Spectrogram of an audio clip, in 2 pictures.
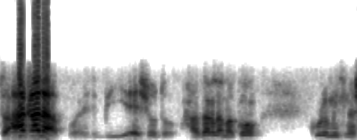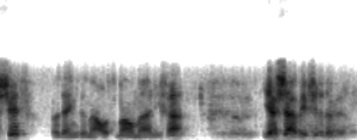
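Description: A man teaching a religious lesson with animated storytelling, asking rhetorical questions and acting out the people in his stories. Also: medium pitch, vocal fry, slightly rough, phone-quality sound. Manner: animated storytelling, acts out quoted voices. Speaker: Torah teacher.

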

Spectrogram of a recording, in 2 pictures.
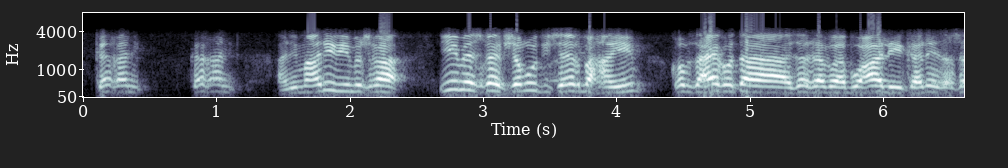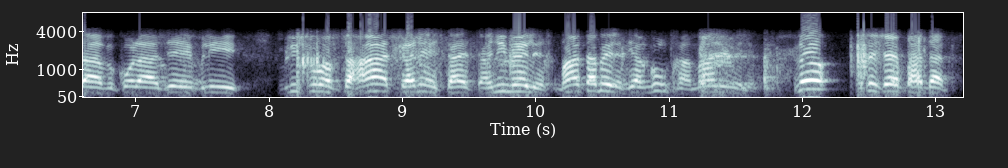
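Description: A man from Israel giving a Torah sermon, lively, acting out quoted dialogue with street slang and rhetorical questions. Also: high voice. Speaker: preacher. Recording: dull lo-fi radio-style recording.

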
